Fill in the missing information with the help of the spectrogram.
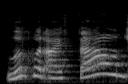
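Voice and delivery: high, loud and drawn-out announcement; triumphant shout. A narrator's reading. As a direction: shout your great find proudly. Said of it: "she shouted triumphantly".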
